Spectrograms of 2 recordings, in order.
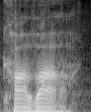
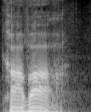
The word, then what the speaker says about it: kavah: It's a word pronounced kavah, kavah.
